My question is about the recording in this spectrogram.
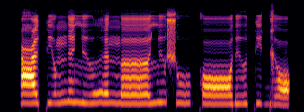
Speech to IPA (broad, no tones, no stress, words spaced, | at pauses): ʕɛpʲɔ ŋelʲɯ ɦɛŋɜː lʲuʃuːkɔː ɾʲɯ pʲɛɡʲɔ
